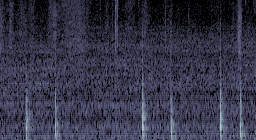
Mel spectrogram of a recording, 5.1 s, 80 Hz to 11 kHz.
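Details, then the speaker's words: Tesla Model 3 cabin: sharp single clunks, six in about five seconds, as the floorboard is pushed down and pops up and down; loose floorboard, cause unknown. "the really bad one is right here you just push down on the floorboard and it's making like a candle isn't like popping up and down definitely doesn't sound good"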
